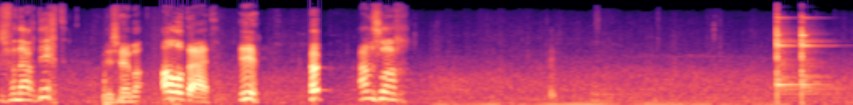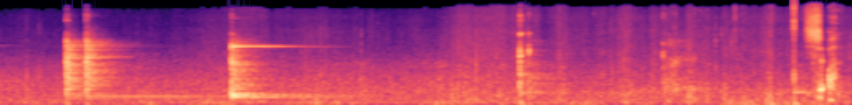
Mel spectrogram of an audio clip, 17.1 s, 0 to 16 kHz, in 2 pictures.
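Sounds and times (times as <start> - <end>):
wrench clinking on steel beam: 7.8 - 8.6, 9.2 - 11.7.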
